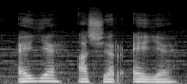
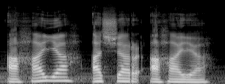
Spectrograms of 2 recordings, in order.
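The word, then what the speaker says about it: אהיה אשר אהיה: Aku adalah aku di bahasa modern Hebrew tertulis Eyeh Asher Eyeh. Ngomong-ngomong, saudara bisa cek tulisan asli dengan menggunakan Strong's Concordance. Sebetulnya secara teknis di bahasa Ancient Hebrew, ini dibacanya Ahayah Asher Ahayah.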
